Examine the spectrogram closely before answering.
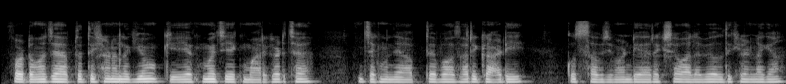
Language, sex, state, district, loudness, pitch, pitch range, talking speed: Hindi, male, Uttarakhand, Uttarkashi, -16 LUFS, 120 Hz, 115-125 Hz, 235 wpm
